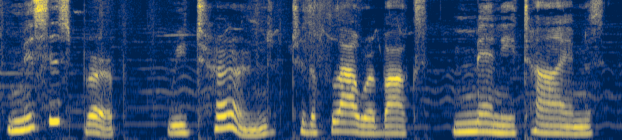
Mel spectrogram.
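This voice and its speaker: A woman storyteller reading a scripted children's tale with measured, careful phrasing for young listeners. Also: fairly low pitch, lively intonation, darkish tone, soft background music.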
